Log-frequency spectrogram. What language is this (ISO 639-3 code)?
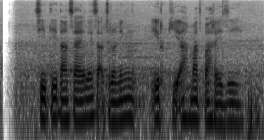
jav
